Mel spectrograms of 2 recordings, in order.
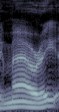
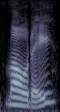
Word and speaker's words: Māori: And when you say, and I'm pronouncing it wrongly, Maori, native Maori music, tell me about native Maori music or tell me how to pronounce it properly. – Well, Māori, it's fine if you can't pronounce it.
